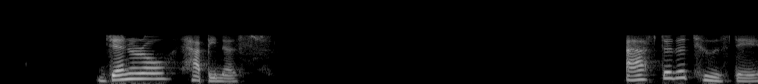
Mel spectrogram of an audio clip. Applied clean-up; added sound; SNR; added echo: none; none; none; none.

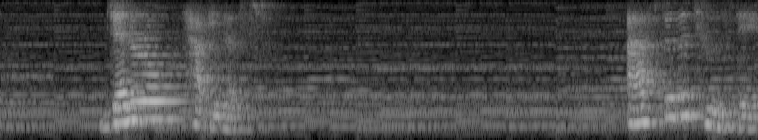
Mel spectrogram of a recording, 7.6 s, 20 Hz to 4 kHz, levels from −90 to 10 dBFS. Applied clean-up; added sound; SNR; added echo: none; Organ; 14 dB; reverberation time 0.9 s.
